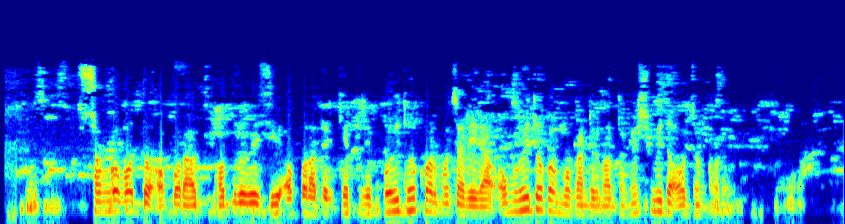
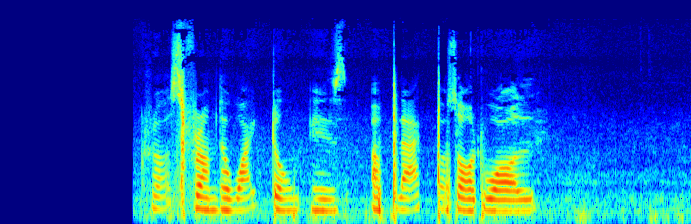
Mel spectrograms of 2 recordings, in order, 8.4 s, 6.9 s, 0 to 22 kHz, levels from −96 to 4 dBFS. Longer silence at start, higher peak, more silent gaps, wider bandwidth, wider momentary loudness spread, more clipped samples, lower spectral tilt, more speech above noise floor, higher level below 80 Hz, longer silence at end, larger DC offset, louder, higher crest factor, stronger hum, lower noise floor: second, 0.1 s vs 1.4 s; about the same, 0 dBFS vs -2 dBFS; neither; second, 7.8 kHz vs 15 kHz; about the same, 14 LU vs 12 LU; neither; about the same, -6.5 dB/octave vs -5.5 dB/octave; second, 22 dB vs 31 dB; second, -56 dBFS vs -50 dBFS; second, 0 s vs 1.05 s; neither; first, -16 LUFS vs -19 LUFS; about the same, 16 dB vs 20 dB; neither; second, -37 dBFS vs -49 dBFS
